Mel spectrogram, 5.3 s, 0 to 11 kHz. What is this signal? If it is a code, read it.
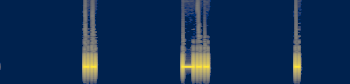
Morse code, heard as a keyed tone, about 22 wpm, spaced as for 6 wpm, 700 Hz. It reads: IDE
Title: 8x Character Spacing - Top 100 Words - 22wpm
